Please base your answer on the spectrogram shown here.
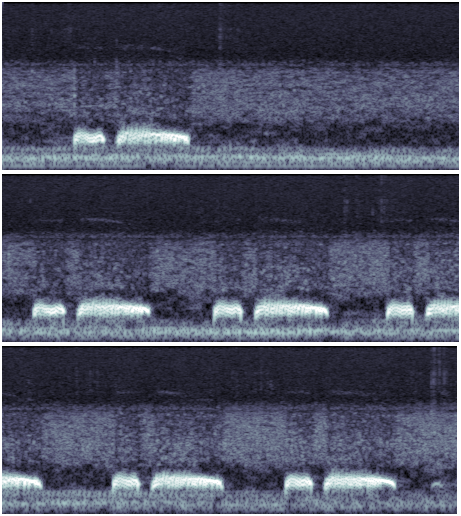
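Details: ["Wild spotted dove in Siosar, singing loudly enough that the trapper's decoy falls quiet and other wild doves do not answer. It gives repeated low coos in pairs, a short note then a longer rolling coo."]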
